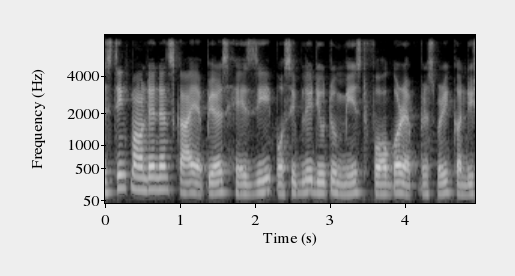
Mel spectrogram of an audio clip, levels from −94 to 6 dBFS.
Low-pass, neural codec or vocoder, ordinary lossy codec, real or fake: 7.2 kHz; none; none; real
